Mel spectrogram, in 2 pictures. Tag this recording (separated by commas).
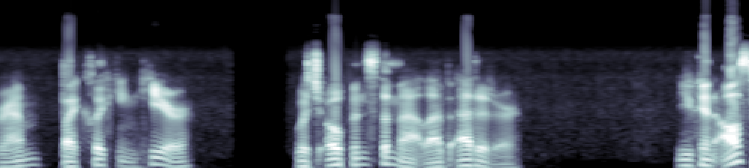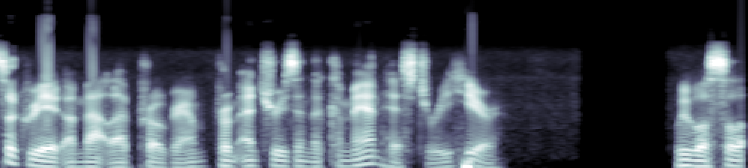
Speech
